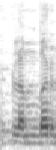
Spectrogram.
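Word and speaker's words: plumber: प्लंबर को बुलाते हैं लिखा तो प्लंबर है बट प्रनंसीएशन हिसाब से प्लंबर नहीं बोलना दिस इज पेट साइलेंट रहता है और आर्मी चीफ नहीं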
